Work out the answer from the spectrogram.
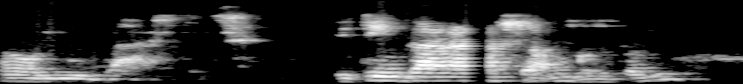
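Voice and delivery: normal talking voice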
